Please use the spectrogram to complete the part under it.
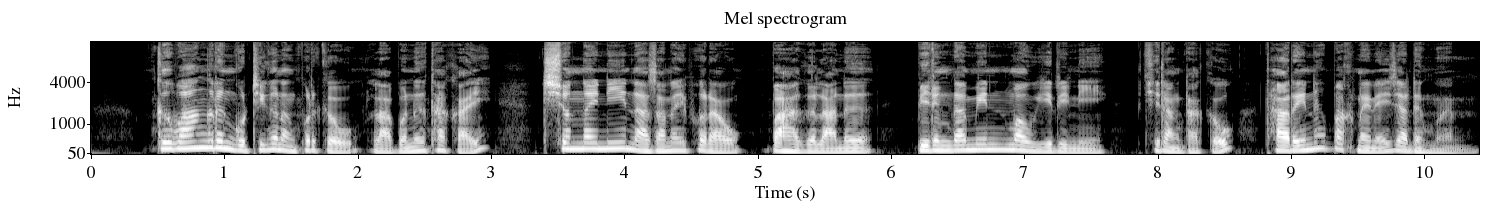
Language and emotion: Bodo, happy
